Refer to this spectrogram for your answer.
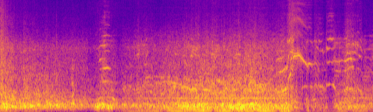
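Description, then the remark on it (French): A dense, rumbling roar of the Hindenburg airship exploding and crashing fills a crackly old Pathé News newsreel recording filmed by cameraman William Deak, with distressed shouts and cries rising briefly through the noise. “les cris, l'explosion, la stupeur dans les salles de cinéma, c'est la sidération”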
